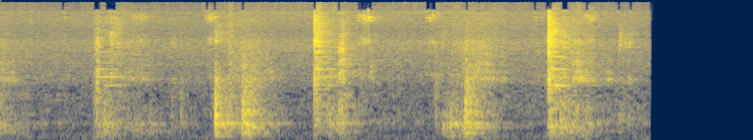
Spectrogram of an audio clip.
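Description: A spoon stirs onion and peanut chutney in a pan, five distinct scraping strokes in a steady rhythm, close and moderately loud, followed by silence.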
